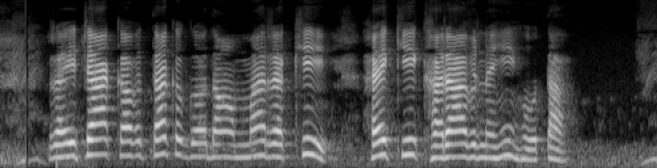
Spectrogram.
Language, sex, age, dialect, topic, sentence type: Maithili, female, 41-45, Angika, agriculture, question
